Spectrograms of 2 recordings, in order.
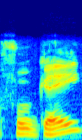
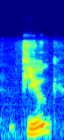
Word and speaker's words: Fugue: but here we go final fugay fuj I don't know how you pronounce it that's going to be Fugue okay Fugue these Zone in is going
